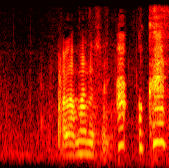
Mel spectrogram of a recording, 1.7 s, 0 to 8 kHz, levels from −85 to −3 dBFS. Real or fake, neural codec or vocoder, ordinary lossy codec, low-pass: real; none; none; 7.2 kHz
